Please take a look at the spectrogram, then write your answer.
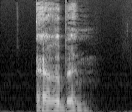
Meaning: inflection of Erbe: 1. accusative/dative/genitive singular 2. all-case plural
- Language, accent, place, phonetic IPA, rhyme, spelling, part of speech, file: German, Germany, Berlin, [ˈɛʁbn̩], -ɛʁbn̩, Erben, noun, De-Erben.ogg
